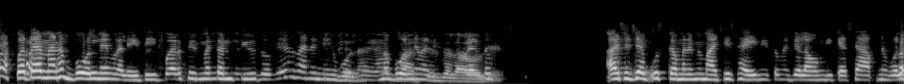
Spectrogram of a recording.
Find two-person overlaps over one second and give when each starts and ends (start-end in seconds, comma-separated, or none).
3.4-4.9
